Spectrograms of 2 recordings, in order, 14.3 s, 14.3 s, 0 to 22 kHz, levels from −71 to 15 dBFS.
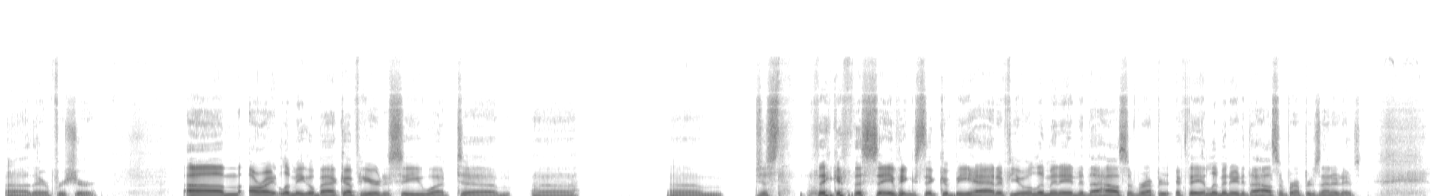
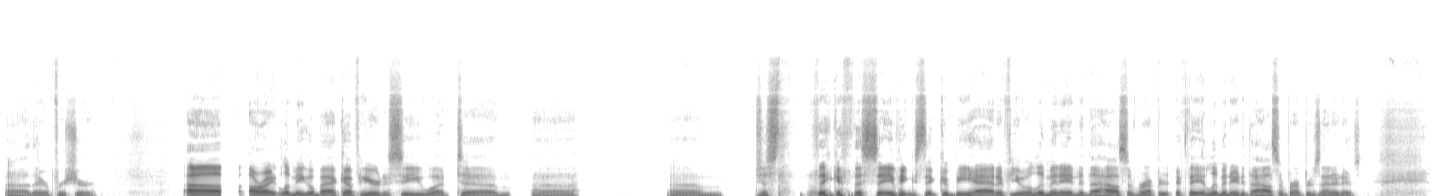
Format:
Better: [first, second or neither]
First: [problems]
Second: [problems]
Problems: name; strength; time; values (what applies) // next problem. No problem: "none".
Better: first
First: none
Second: audio cutting out; at 2 s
